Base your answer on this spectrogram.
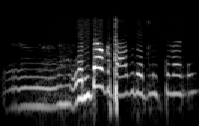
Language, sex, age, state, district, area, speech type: Telugu, male, 18-30, Telangana, Nirmal, rural, conversation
